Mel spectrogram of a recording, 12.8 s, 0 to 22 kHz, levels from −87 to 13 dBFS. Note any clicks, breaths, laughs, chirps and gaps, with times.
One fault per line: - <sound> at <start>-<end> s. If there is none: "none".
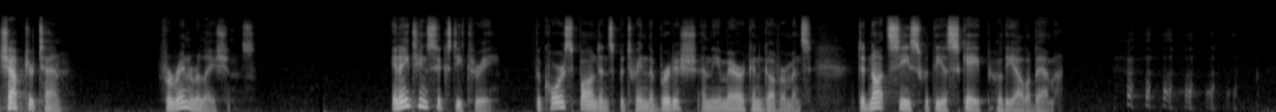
- laugh at 11.1-12.4 s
